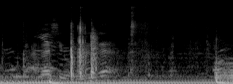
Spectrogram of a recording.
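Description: Indistinct speech, too unclear to make out, over a steady low hum, with a few short clicks in the first half.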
